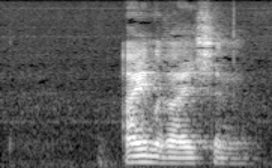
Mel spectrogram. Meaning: to send in, to hand in, to submit
- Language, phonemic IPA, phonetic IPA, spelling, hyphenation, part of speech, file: German, /ˈaɪ̯nˌʁaɪ̯çən/, [ˈʔaɪ̯nˌʁaɪ̯çn̩], einreichen, ein‧rei‧chen, verb, De-einreichen.ogg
